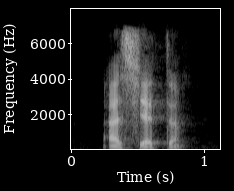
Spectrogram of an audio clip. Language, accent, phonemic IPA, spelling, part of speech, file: French, France, /a.sjɛt/, assiettes, noun, LL-Q150 (fra)-assiettes.wav
- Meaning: plural of assiette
